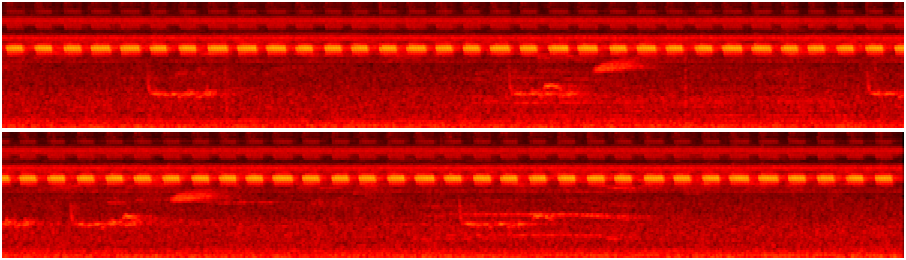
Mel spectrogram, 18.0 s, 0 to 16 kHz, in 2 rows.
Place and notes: Shuishang Ln., 桃米里 - In the bush
Early morning, Bird sounds, Insect sounds, In the bush
Zoom H2n MS+XY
